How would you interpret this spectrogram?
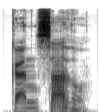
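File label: tired, Spanish, male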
